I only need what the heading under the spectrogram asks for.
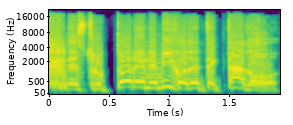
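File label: Spanish Speech; Detection Enemy Destroyer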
